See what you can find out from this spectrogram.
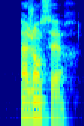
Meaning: arranger
- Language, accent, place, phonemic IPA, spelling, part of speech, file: French, France, Lyon, /a.ʒɑ̃.sœʁ/, agenceur, noun, LL-Q150 (fra)-agenceur.wav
